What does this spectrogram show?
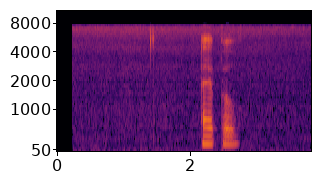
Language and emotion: Russian, neutral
